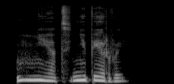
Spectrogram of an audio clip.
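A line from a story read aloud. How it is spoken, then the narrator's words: Barely audible, frightened. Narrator (Russian): едва слышно ответила Сари, побледнев сильнее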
